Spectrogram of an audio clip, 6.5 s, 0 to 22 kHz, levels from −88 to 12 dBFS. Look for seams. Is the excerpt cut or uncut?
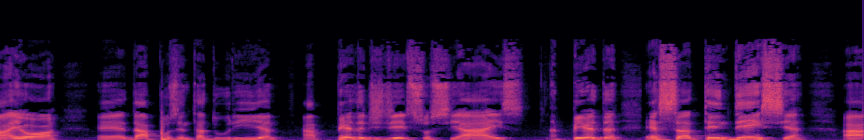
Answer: cut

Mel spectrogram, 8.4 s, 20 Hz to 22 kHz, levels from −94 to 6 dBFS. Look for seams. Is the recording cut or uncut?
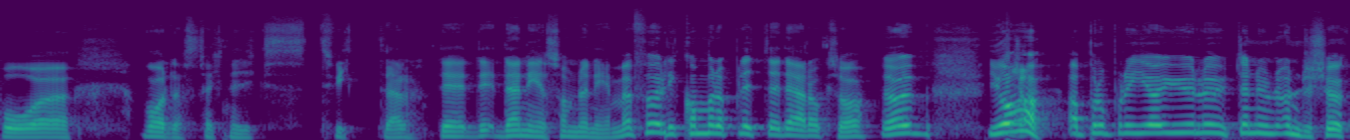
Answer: cut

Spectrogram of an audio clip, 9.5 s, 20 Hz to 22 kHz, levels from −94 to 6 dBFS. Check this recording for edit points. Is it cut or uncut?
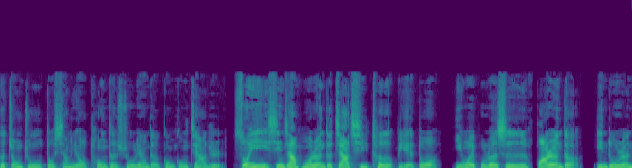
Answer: cut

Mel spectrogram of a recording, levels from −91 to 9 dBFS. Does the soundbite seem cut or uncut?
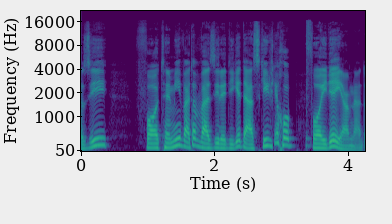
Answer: cut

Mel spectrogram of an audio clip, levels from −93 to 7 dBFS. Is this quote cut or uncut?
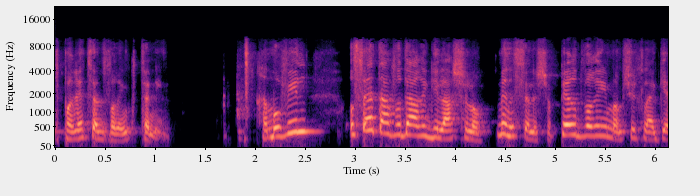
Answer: uncut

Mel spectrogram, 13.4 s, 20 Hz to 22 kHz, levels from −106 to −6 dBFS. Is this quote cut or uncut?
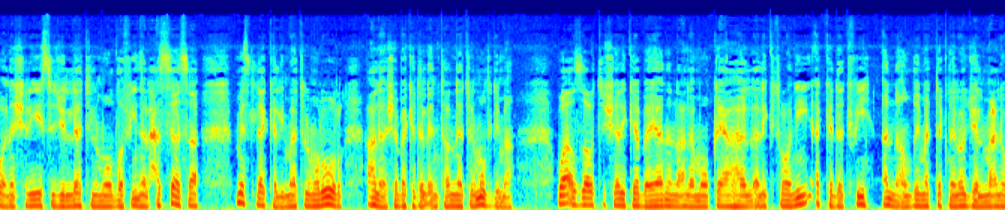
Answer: uncut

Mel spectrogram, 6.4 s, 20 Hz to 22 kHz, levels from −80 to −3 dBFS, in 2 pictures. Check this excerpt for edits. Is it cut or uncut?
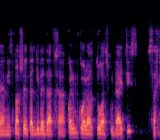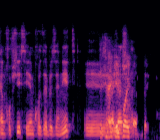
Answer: cut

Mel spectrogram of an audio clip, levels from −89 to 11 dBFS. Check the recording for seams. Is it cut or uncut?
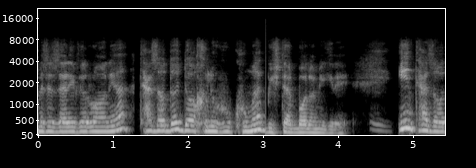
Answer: cut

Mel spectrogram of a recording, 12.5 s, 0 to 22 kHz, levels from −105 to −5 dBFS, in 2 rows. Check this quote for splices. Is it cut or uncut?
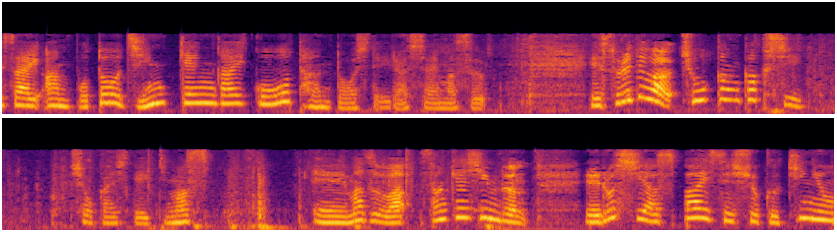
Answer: cut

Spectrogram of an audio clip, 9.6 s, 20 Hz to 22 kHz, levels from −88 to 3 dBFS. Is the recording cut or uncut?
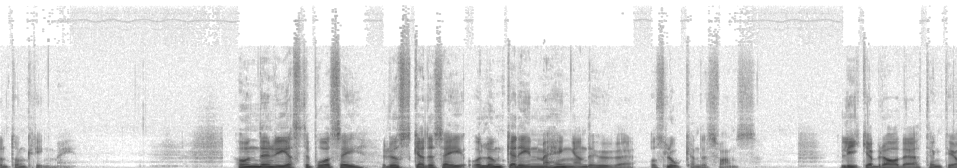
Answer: cut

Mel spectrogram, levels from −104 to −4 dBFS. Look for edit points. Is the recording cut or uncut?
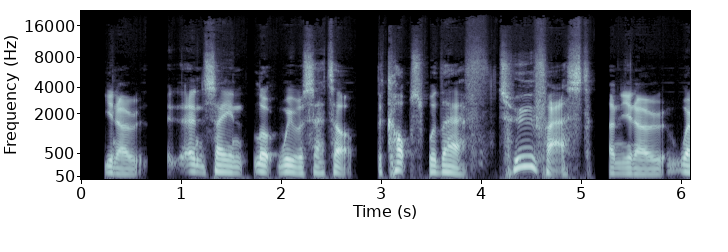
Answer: cut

